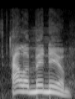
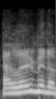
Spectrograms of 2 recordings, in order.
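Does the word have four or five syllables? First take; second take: five; four. First: The word is said with five syllables. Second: The word is said with four syllables. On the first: This is the British way of saying it. The speaker calls it right. "you're missing some letters there" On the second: This is the American way of saying it. The speaker calls it wrong. "you guys say aluminium funny"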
